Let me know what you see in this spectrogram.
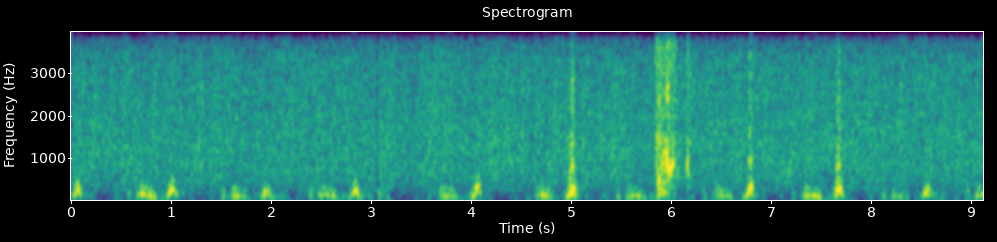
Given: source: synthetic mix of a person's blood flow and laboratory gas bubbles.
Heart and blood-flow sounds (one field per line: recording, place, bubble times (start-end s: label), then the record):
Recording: Doppler ultrasound of blood flow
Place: precordium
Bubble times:
5.82-6.05 s: bubbles
6.13-6.19 s: bubbles
From the record:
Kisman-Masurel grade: 213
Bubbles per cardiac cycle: several, 3 to 8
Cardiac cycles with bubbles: 1 to 10%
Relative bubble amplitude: loud (0.450 to 0.775)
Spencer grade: 1 (occasional bubble signal discernible with the cardiac motion signal, with majority of cardiac periods free of bubbles)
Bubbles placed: only in the low amplitude regions of the cardiac cycle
